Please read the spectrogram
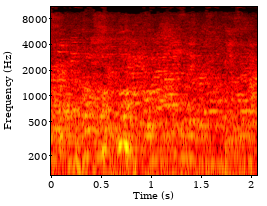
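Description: Indistinct background chatter: several people talking at once in a restaurant dining room, with no single clear voice.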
